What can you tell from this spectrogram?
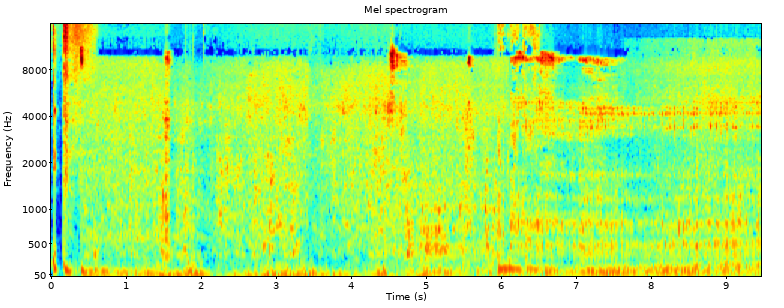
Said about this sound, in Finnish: Nimeä ei pystynyt erottaa, mutta selkeästi kenet hän kutsui, niin se on ihan perseestä se tyyppi. Tää oli nyt. Anteeksi, mä laitoin elefant soundi.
